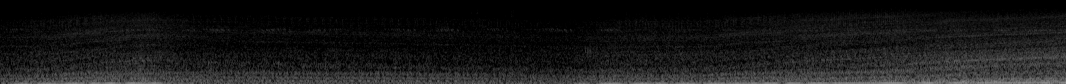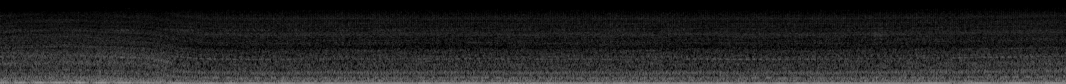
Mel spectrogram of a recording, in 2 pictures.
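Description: A car engine idles and then revs up as the car speeds up.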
